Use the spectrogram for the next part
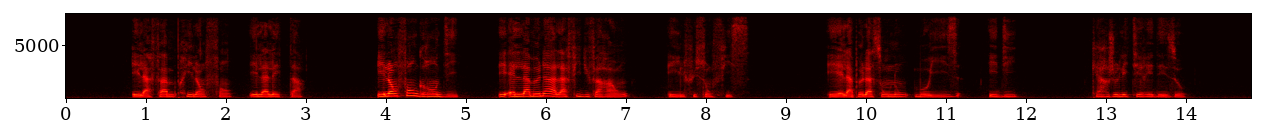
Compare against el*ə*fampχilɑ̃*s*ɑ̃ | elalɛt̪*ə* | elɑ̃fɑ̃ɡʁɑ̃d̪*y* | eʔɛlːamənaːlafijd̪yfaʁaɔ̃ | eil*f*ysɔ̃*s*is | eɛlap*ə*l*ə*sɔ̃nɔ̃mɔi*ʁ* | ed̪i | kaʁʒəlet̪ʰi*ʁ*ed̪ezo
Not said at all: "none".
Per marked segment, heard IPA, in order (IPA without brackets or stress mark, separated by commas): a, f, a, i, f, f, ə, a, z, ʁ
